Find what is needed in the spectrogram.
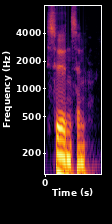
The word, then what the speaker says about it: Sørensen: So you have to say it Sørensen.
